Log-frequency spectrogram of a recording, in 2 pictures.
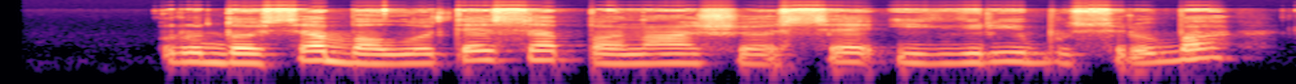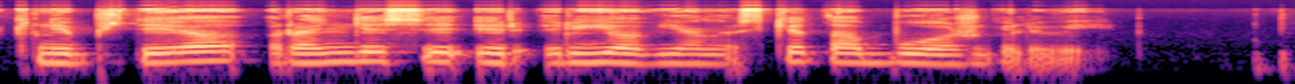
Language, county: Lithuanian, Vilnius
